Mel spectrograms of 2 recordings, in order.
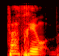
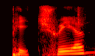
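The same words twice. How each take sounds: First: Said in the usual way. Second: Patreon said the English way as /petiɔ/; English accent. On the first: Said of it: "avec l'accent". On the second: Shown as a demonstration. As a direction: say Patreon like an American, not the French /patʀiɔ̃/. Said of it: "on va dire en, avec l'accent".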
